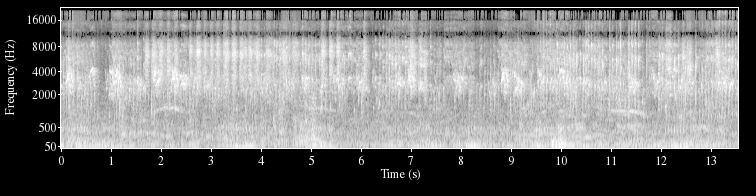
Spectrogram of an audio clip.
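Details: Continuous warbling chatter from many budgerigars: busy high chirps and twittering, a few clearer whistled notes, and occasional soft wing flutters beneath the steady flock noise.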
